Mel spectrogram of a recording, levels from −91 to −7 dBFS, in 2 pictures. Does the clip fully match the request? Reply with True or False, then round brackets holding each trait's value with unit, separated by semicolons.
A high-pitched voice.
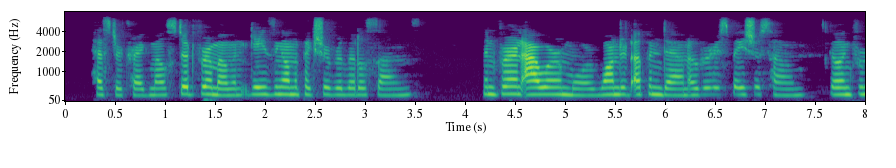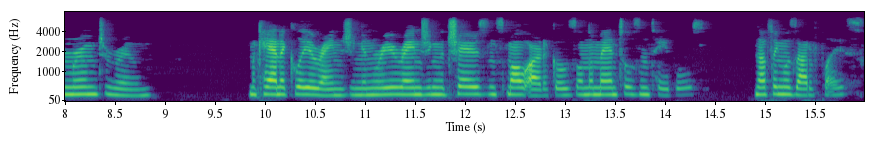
True (230 Hz)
